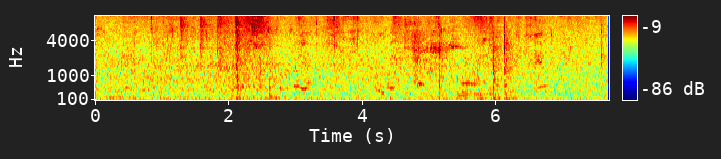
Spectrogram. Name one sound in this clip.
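A crowd of men murmurs nearby.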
